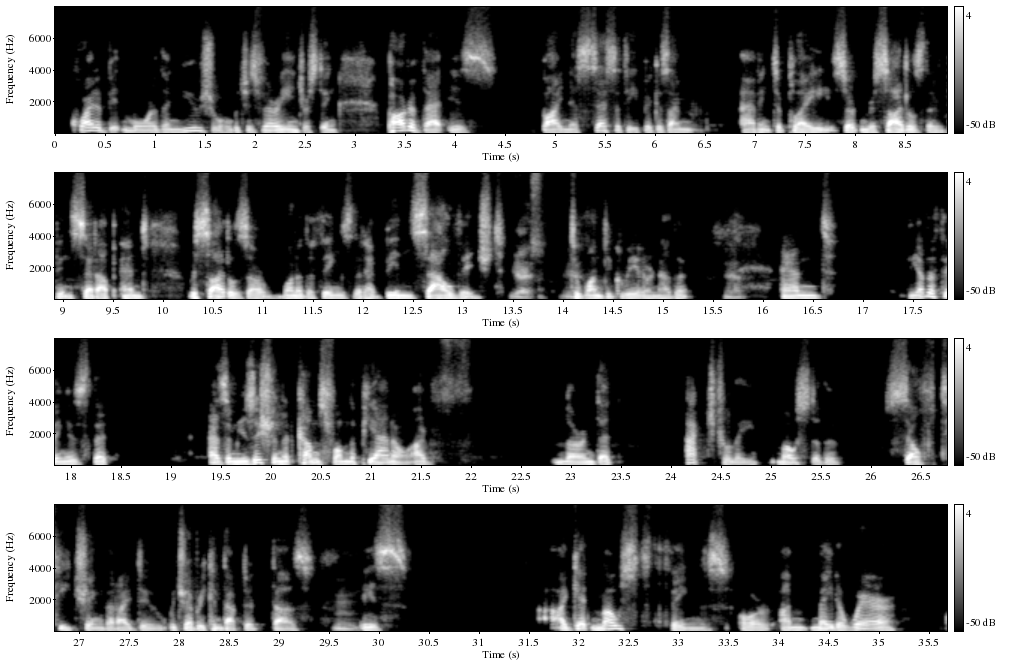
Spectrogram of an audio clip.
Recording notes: This interview was recorded on 19th February 2021 via Zoom.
